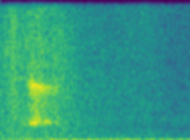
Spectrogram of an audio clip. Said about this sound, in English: And then you hear sound of crashing waves.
